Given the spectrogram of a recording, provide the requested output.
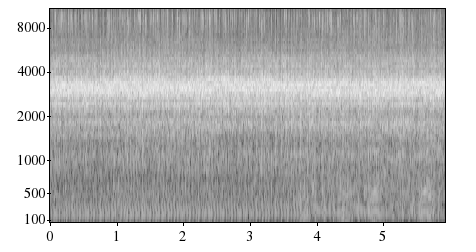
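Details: Jawa 50 type 05 moped, 1966 two-stroke engine, very first start after 20-year storage, rebuild and assembly, no cold break-in, original contact-breaker ignition and never-replaced coil; high buzzy steady note, no misses or knocks: normal running.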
